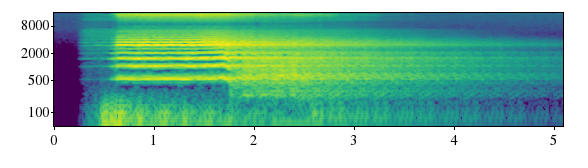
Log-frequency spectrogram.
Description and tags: cry M98aL2-16b
This sound bases on the awful noise a rubber balloon can make if you slowly let escape the air from the balloon. I recorded the sound, stretched the frequency and processed it with some filters.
